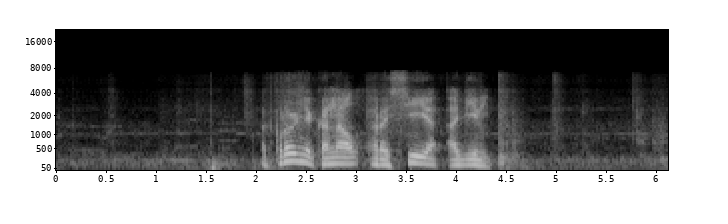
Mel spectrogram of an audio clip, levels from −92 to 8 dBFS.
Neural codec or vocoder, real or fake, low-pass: codec, 16 kHz in and 24 kHz out, 1 kbps, XY-Tokenizer; fake; 7.2 kHz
